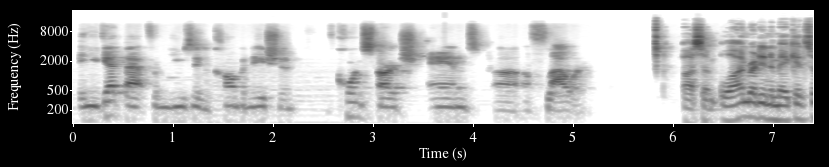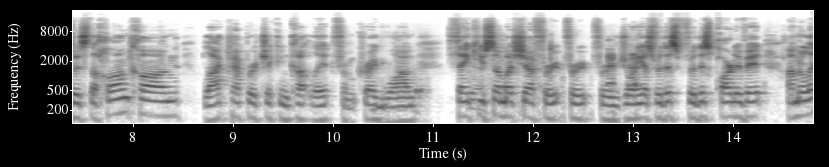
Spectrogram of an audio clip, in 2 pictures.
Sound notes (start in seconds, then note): 12.7 laughing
